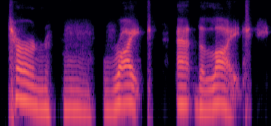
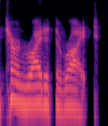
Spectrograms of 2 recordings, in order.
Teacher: they're going to say the r and the l both as an r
